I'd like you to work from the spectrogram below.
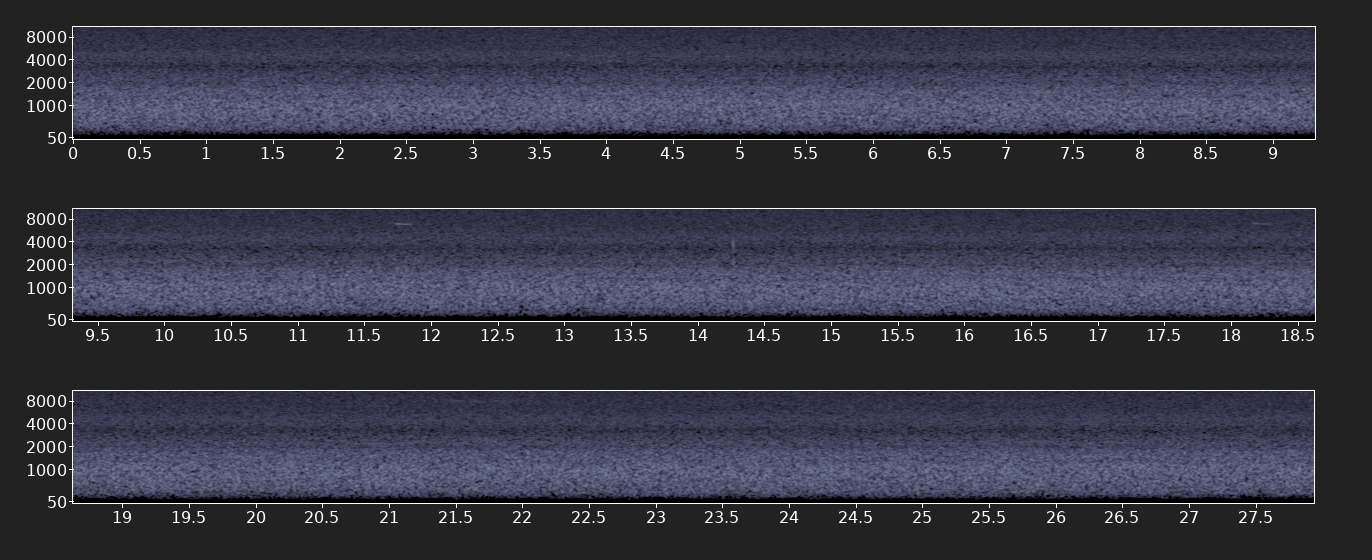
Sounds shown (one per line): Chestnut-backed Chickadee call
Brown Creeper call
